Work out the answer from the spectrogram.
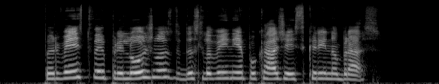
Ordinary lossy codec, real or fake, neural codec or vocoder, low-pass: none; fake; vocoder, 48 kHz, 128 mel bands, Vocos; 19.8 kHz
